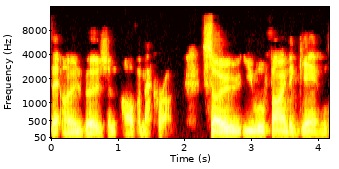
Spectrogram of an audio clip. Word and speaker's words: Macaron: Your town is also famous for the macarons.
